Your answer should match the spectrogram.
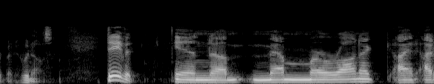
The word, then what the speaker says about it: Mamaroneck: Mamaroneck. – Thank you. Mamaroneck.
